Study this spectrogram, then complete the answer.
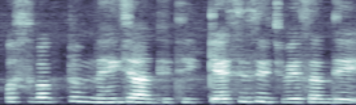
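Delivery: ordinary talk, nothing marked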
